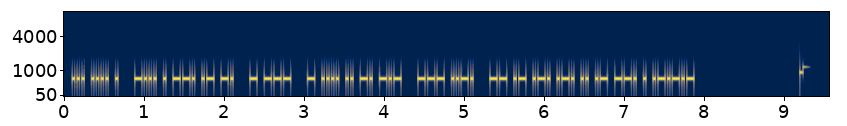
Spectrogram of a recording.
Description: Morse code, heard as a keyed tone, about 40 wpm, 700 Hz. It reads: SHE BEGAN TO THINK OF MARRIAGE.
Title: Sentences from Top 800 Words 40wpm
